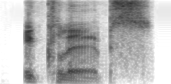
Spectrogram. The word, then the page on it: eclipse: British English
